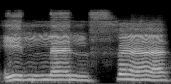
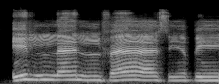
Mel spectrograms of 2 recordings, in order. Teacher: Illal fa. Bila kita tekan maknanya berlaku nafas ditahan. Berlaku nafas ditahan ini sifat bagi huruf-huruf jahar. Sedangkan huruf fa ini huruf hamas. Tak boleh illal fa, tak boleh.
